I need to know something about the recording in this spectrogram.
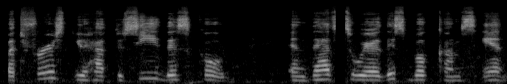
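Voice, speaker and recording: A woman's voice: mid-range voice, slow, sharp tone, poor audio. A middle-aged woman reading aloud for a live stream, with casual asides to her viewers. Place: small indoor room with bare wall.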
